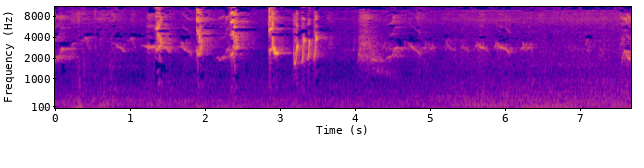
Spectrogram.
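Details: Greater green leafbird song meant to prompt lazy birds to sing: several loud chirps, a fast cluster of three or four sharp notes, then a long stretch of soft wavering whistled warbles.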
